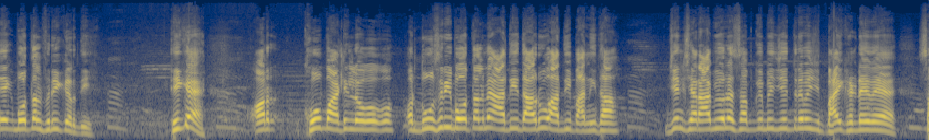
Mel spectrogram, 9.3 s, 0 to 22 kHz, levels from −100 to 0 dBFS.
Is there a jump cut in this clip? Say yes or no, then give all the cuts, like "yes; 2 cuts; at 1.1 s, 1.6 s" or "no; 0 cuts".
no; 0 cuts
